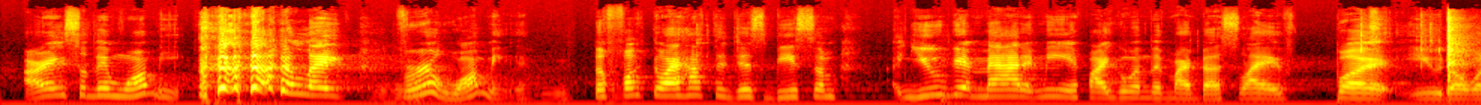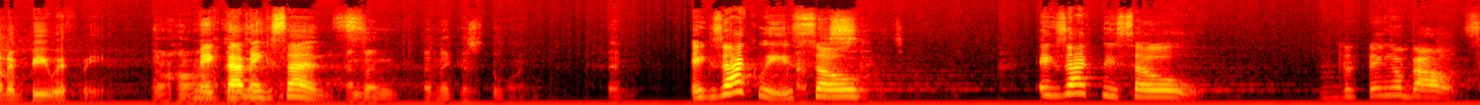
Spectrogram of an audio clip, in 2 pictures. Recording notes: Sorry about the echo! New mic on the way!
